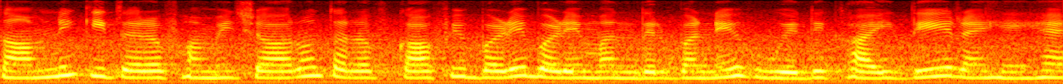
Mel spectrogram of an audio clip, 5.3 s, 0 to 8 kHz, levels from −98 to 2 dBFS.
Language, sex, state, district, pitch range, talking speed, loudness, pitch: Hindi, female, Chhattisgarh, Raigarh, 230-265 Hz, 170 wpm, -15 LUFS, 235 Hz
